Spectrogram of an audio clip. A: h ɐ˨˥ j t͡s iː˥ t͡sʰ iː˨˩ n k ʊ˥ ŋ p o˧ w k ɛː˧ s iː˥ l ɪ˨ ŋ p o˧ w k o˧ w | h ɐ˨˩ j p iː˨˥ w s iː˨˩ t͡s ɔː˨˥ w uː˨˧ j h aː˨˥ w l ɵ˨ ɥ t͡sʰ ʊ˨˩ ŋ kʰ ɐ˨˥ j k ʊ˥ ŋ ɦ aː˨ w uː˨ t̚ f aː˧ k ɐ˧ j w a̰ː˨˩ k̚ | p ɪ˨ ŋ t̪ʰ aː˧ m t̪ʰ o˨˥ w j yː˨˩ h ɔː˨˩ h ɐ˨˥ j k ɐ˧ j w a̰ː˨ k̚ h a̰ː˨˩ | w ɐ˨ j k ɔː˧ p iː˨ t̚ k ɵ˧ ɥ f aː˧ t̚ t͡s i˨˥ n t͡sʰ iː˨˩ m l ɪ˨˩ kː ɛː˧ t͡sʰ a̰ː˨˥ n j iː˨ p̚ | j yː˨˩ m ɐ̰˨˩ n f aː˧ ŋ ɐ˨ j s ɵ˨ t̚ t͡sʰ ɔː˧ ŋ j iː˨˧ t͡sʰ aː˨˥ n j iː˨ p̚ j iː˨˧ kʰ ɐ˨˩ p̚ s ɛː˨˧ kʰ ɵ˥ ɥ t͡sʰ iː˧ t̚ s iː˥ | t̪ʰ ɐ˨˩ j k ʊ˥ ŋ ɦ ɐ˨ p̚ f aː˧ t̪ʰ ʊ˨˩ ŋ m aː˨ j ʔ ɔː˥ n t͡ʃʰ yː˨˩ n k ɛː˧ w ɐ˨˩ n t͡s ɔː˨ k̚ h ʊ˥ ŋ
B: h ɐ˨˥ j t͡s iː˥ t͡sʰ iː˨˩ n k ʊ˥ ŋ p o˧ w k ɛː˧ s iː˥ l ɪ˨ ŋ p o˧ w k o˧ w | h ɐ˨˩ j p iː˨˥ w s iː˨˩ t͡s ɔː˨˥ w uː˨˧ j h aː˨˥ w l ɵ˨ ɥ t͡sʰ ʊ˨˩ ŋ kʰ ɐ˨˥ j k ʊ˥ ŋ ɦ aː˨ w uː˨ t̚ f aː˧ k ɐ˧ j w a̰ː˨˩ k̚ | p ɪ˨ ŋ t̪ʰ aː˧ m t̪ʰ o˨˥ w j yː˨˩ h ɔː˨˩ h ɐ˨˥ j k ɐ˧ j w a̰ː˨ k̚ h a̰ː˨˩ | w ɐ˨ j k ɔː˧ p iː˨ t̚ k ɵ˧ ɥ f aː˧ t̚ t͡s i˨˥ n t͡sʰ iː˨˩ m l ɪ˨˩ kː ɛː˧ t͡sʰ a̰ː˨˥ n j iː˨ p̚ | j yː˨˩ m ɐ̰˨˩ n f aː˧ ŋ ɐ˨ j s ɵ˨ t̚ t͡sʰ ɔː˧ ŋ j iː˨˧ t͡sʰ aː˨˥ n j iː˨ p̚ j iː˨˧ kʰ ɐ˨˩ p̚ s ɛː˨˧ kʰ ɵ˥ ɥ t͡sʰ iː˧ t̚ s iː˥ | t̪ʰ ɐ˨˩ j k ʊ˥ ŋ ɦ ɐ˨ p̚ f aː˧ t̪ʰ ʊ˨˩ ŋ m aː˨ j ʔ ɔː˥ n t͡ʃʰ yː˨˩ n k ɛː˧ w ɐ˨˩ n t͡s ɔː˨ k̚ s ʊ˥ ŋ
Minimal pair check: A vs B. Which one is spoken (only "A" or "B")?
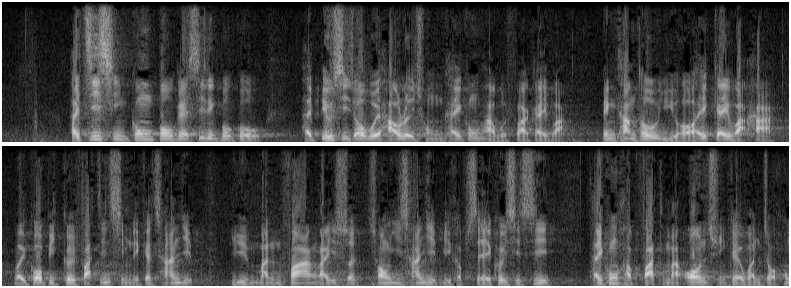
A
